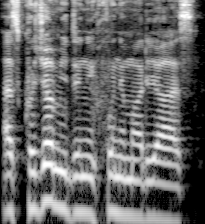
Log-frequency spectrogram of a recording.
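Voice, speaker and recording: A man's voice: mid-range voice, fairly even intonation, mellow, natural voice. A man voicing a stern, mocking police officer during an interrogation. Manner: cold, mocking.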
